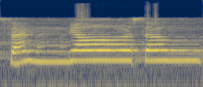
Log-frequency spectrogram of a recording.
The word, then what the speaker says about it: ಸನ್ಯಾಸಂ: ಕರ್ಮಣಾಂ ಕೃಷ್ಣ ಸನ್ಯಾಸಂ ಕರ್ಮಣಾಂ ಇಲ್ಲಿ ಎರಡು ಶಬ್ದದ ಕೊನೆಗೆ ಅನುಸ್ವಾರ ಬಂದಿದೆ ಅದರ ಉಚ್ಚಾರಣೆ ಕ ವರ್ಗದ ಅನುನಾಸಿಕ ಗ ರೀತಿ ಬರಬೇಕು ಯಾಕಂದ್ರೆ ಮುಂದಿನ ಶಬ್ದ ಕ ದಿಂದಾನೆ ಶುರುವಾಗ್ತಾ ಇದೆ ಸನ್ಯಾಸಂ ಕರ್ಮಣಾಂ ಕೃಷ್ಣ ಪುನರ್ಯೋಗಂಚ ಶಂಸಸಿ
